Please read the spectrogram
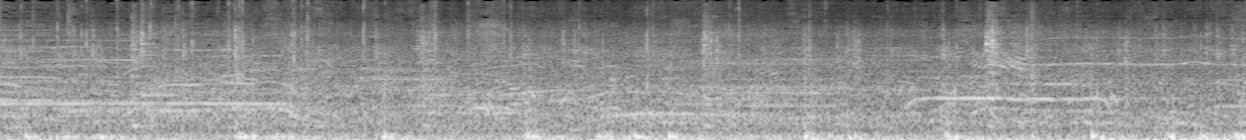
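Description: Marching band playing: drum hits under long held notes, one held at the start and another about five seconds in, with spectators talking close by.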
